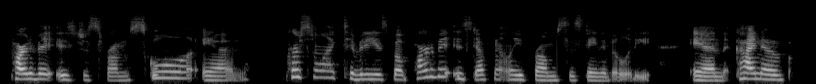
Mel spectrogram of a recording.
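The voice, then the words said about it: Tired, worn-out sounding voice. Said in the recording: “If you can't tell by my voice, I am a little bit burnt out”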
